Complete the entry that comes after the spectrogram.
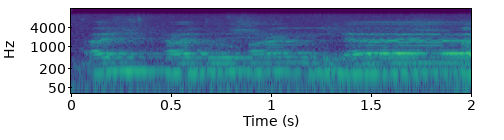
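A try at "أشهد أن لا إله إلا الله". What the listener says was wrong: اشهد ان لا اني نون کی آواز یہاں نہیں آئے گی.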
